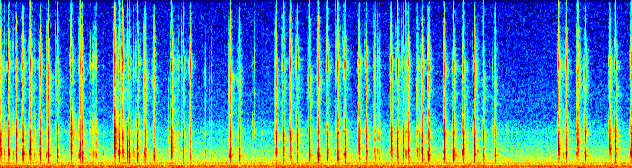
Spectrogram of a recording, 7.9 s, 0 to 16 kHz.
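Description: Fingertips of both hands type on an Orthodox Rev3.1 split ortholinear mechanical keyboard in two halves with clear acrylic cases, white and cyan PBT dye-sub keycaps, and stock Gateron Brown switches. Rapid, bright, short keystroke clacks come in uneven bursts and brief pauses over a steady low hum.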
